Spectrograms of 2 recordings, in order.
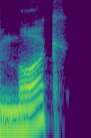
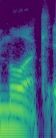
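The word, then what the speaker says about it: Mueck: The guy that plays Ludo, Ron Mook, is now this really famous, like hyper realist sculptor.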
